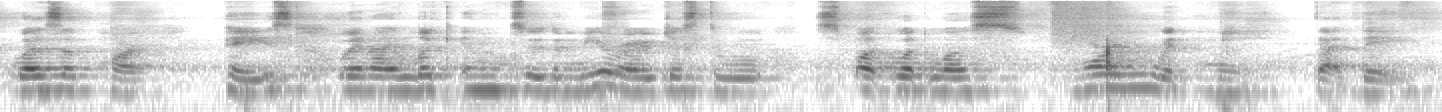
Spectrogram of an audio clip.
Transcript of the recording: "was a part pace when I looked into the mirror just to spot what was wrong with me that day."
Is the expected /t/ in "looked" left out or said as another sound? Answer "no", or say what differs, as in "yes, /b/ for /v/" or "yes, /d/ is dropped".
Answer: yes, /t/ is dropped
